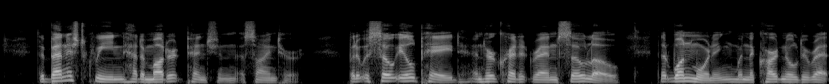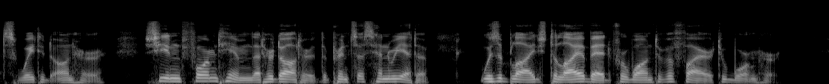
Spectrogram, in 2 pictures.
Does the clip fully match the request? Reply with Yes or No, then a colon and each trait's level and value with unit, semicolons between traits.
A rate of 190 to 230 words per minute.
Yes: average, 195 wpm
